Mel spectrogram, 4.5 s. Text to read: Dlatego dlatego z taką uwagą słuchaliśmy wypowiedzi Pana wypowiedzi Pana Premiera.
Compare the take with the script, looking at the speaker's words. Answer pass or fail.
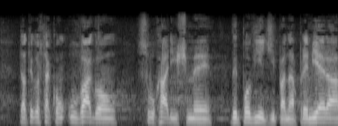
fail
